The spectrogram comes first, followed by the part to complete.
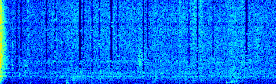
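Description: A sharp click at the very start, then faint rustling of a cotton sheet as a cat shifts its position on it, with a few soft ticks in an otherwise quiet room.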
